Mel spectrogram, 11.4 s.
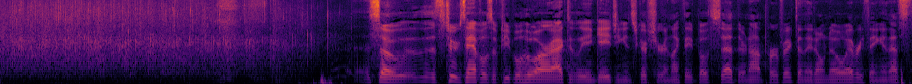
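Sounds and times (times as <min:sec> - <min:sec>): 
crowd clapping: 0:00.0 - 0:04.4
speech: 0:04.6 - 0:11.4.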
